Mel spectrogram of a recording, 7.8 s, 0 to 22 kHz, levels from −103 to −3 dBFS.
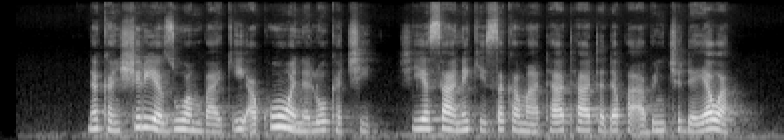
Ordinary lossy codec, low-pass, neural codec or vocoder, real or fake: none; none; none; real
